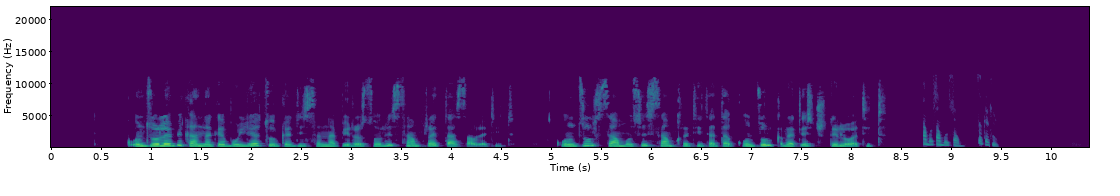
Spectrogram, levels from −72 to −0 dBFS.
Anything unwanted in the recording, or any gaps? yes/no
yes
